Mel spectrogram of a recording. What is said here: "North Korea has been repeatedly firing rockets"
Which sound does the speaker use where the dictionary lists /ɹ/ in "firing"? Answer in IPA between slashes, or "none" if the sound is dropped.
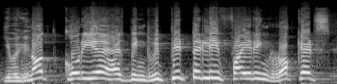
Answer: /ɹ/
